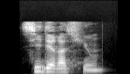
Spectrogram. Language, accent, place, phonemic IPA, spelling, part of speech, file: French, France, Lyon, /si.de.ʁa.sjɔ̃/, sidération, noun, LL-Q150 (fra)-sidération.wav
- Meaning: 1. consternation 2. bafflement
